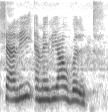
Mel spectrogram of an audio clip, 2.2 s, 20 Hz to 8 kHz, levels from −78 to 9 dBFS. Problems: constant background noise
